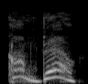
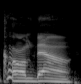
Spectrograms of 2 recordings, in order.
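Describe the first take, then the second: First: Outraged disbelief. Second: Said in the usual way. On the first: Retold or imitated. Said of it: "Calm down? What the fuck?". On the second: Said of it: "He was like".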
